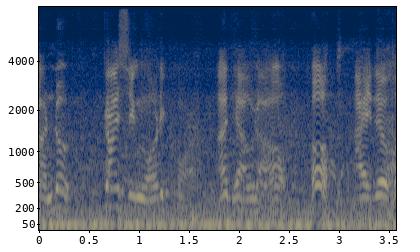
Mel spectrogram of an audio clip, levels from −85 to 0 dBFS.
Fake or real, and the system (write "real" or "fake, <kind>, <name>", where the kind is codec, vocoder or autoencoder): fake, autoencoder, DAC-VAE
